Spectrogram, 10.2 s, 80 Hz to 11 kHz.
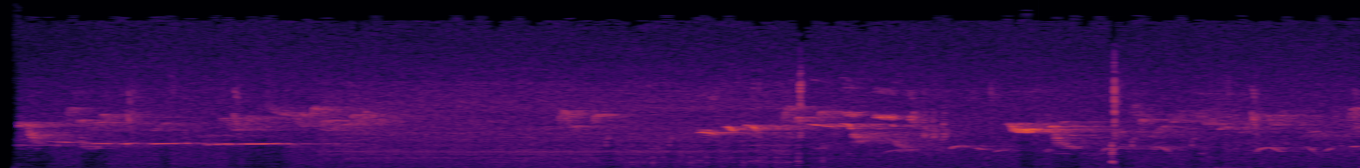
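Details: Female long-tailed minivet at Pelling, Sikkim, India, in May 2018: thin, high whistled notes and short chirps come in loose scattered bursts over a steady hiss of outdoor background noise.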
